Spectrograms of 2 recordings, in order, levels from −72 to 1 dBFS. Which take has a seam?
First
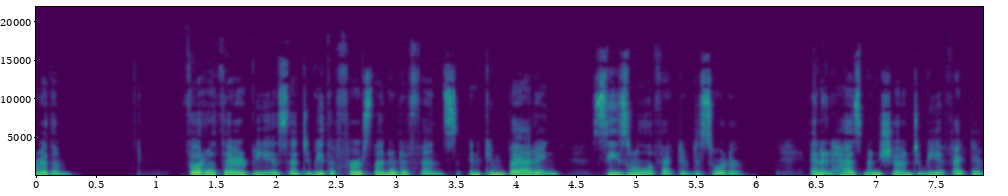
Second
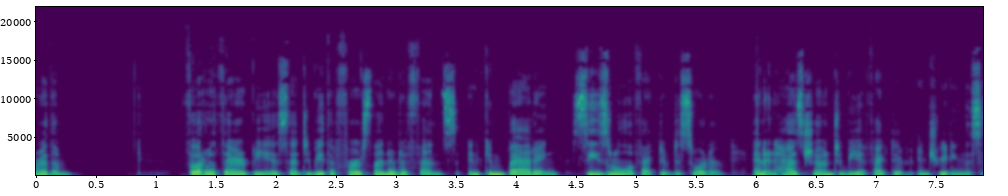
second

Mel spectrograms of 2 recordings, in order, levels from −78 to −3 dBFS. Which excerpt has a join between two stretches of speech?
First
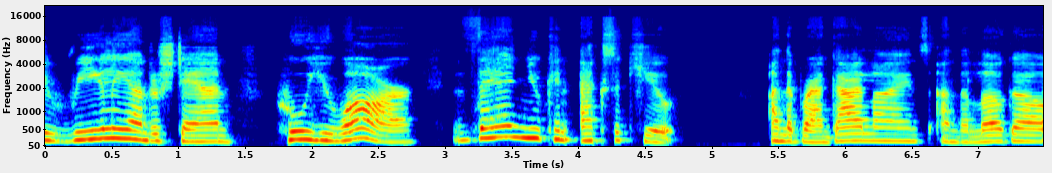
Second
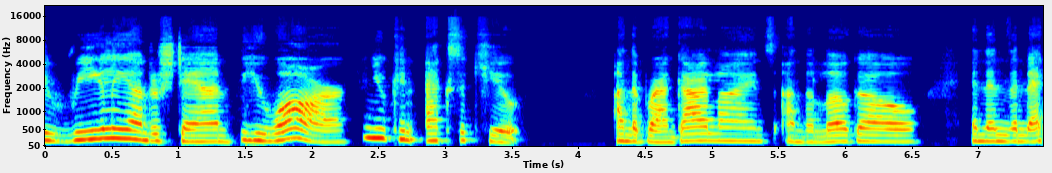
second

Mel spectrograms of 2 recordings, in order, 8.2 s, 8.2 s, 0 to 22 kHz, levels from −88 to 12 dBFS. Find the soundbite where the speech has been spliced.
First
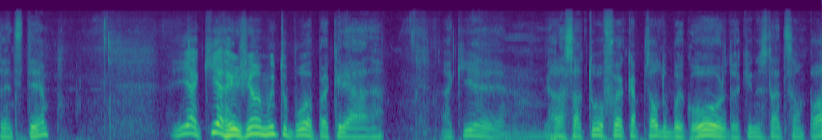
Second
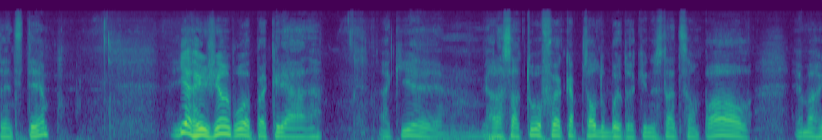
second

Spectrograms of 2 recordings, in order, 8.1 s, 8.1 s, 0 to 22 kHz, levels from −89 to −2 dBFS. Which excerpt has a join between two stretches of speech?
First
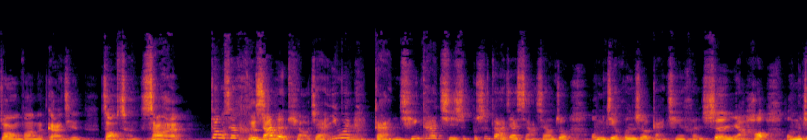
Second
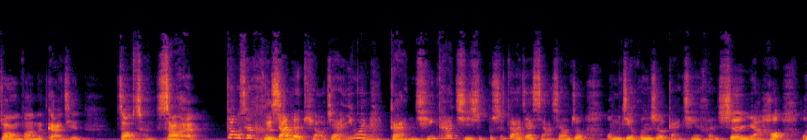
first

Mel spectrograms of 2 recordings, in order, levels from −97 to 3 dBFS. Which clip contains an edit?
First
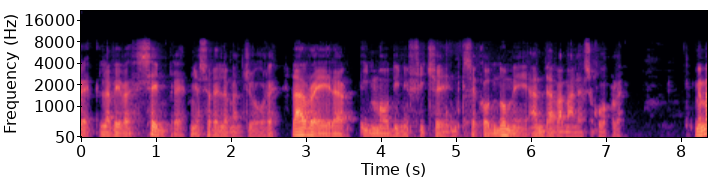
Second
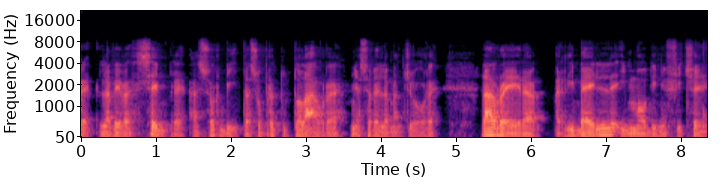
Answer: first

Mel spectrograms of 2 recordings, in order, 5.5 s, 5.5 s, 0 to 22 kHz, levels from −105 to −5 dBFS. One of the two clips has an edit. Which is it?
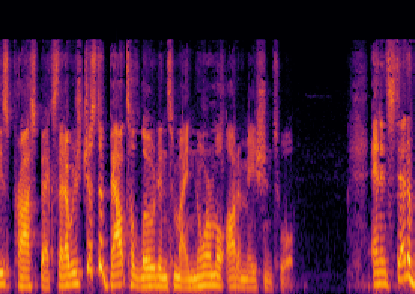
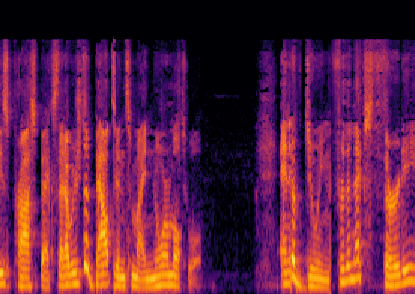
second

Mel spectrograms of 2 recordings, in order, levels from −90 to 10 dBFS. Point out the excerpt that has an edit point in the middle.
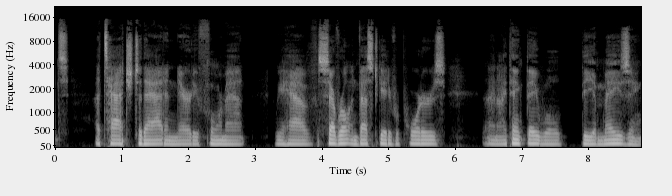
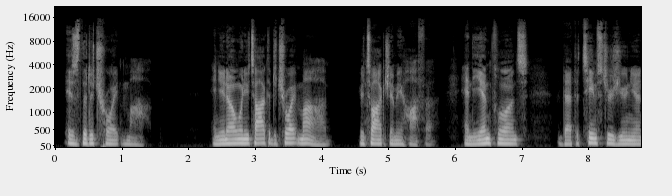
second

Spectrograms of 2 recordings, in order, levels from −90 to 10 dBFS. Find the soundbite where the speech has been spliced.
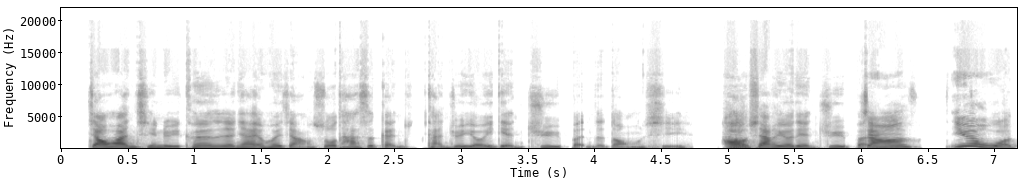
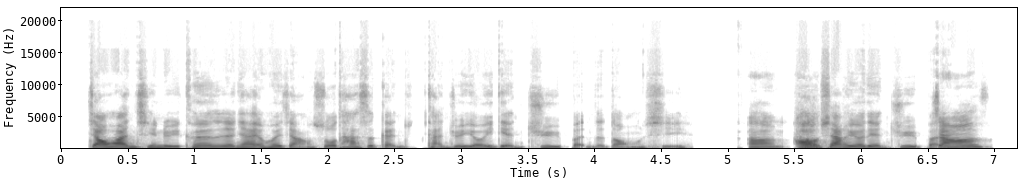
first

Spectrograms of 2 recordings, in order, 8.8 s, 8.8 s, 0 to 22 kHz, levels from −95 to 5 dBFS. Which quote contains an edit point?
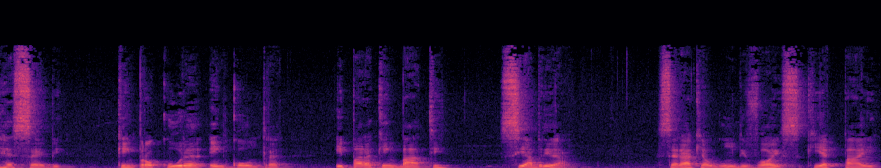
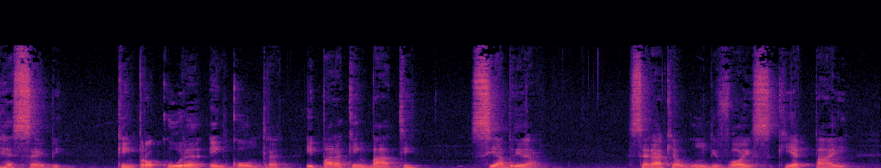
second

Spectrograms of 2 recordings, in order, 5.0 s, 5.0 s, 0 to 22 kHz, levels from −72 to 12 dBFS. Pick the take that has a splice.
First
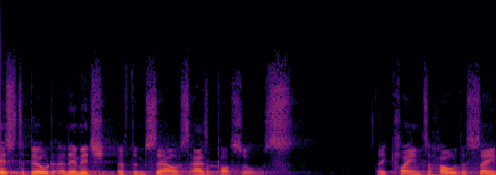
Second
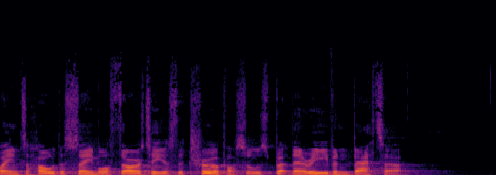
first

